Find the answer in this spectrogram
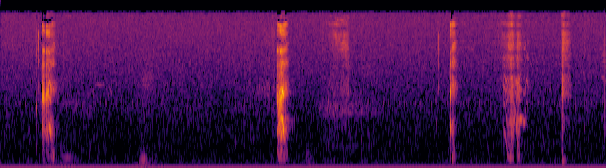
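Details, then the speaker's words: One-week-old baby boy with hiccups after a feed: brief, sharp hiccup sounds at irregular intervals, about five in seven seconds, in a quiet room. "here is look the old man's got hiccups been drinking too much haven't you"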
